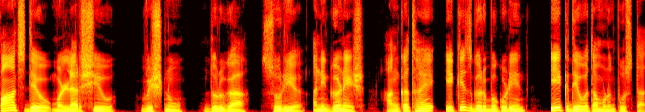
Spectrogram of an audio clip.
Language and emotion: Goan Konkani, neutral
